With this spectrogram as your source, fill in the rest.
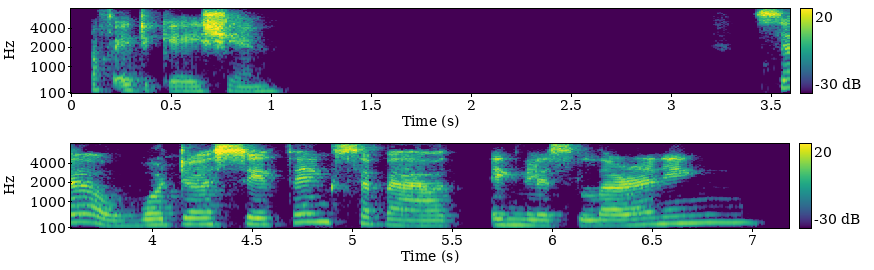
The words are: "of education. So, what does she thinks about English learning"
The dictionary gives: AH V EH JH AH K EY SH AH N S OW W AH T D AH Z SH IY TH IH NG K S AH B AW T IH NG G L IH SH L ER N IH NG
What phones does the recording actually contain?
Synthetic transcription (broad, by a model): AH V EH JH AH K EY SH AH N S OW W AH T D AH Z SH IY TH IH NG K S AH B AW T IH NG G L IH SH L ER N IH NG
